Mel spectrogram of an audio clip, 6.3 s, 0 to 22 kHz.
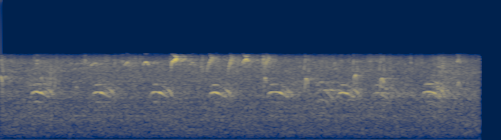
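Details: A wintering falcated duck in a park pond in Sakai, Osaka, Japan, on 10 December 2012, gives short, thin whistles about once a second over steady background hiss and faint chatter from other waterbirds.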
